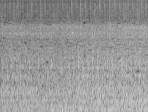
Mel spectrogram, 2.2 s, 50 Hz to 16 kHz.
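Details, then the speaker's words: Mercedes-Benz AMG with 6-cylinder V6 engine (663), complaint of misfire and no pickup: rough, uneven, shaky stumbling idle; coil check found one bank's three coils dead, nearly all coils bad, all to be replaced. "তো friends আমরা check করে দেখলাম যে coil খারাপ আছে এটার তিনটা একটা হেডের পুরা কাজ করতেছে না সবগুলা কয়েল প্রায় খারাপ সবগুলোই চেঞ্জ করতে হবে এখানে"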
